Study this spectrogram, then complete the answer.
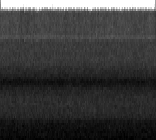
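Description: Waterfall feature at a bar and restaurant theme park, a loud unbroken broadband rush of falling water with no other sounds over it.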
